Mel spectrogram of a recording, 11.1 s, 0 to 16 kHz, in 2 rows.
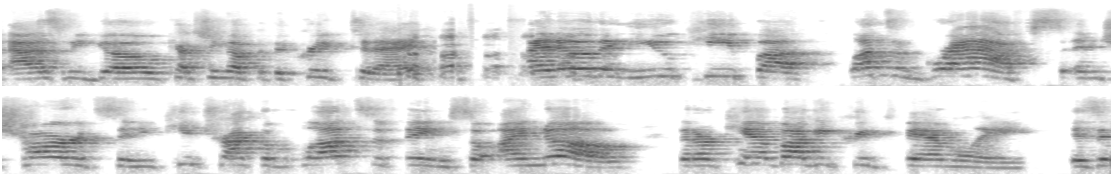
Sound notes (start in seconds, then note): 1.9 laughs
